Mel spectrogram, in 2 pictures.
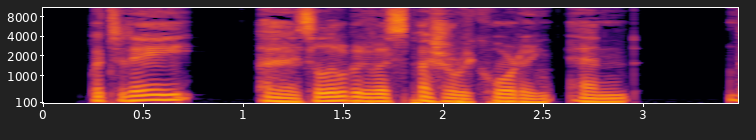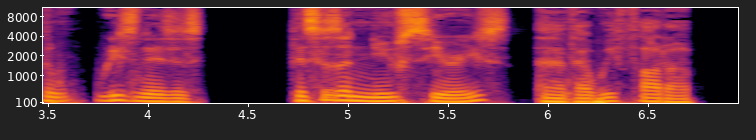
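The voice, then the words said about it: Voice sounds a little off. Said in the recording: “my voice is a little messed up”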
